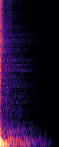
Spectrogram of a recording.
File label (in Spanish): BOMBO, percussion reverb; MARKYDRUMS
